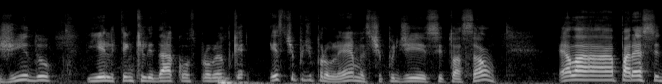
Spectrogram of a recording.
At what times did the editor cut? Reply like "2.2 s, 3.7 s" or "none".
none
